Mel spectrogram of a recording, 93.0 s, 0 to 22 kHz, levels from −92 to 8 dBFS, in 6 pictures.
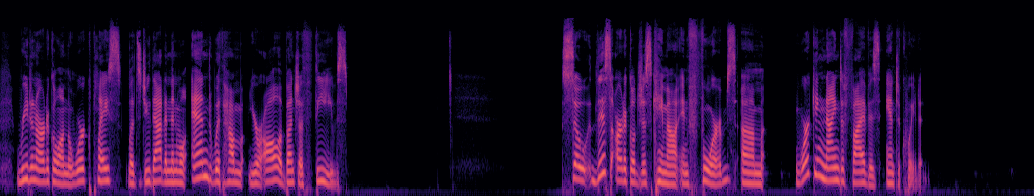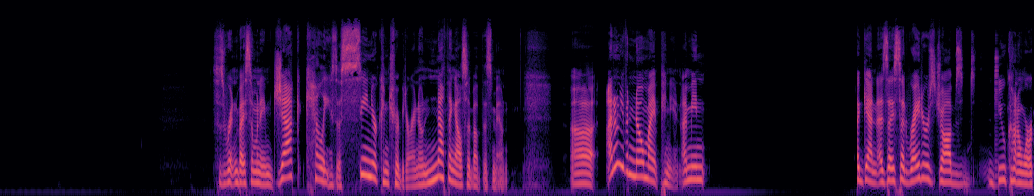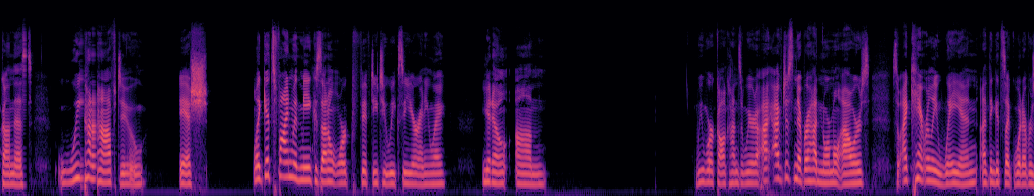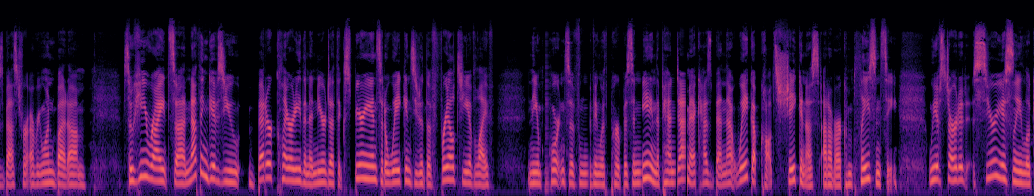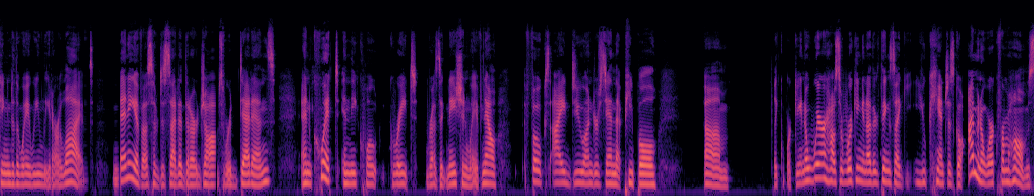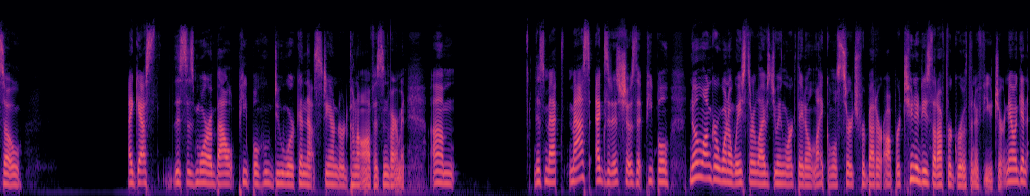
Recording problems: choppy; very; from 30 to 32 s, from 53 to 57 s and from 1:03 to 1:05; 12% of the speech affected

